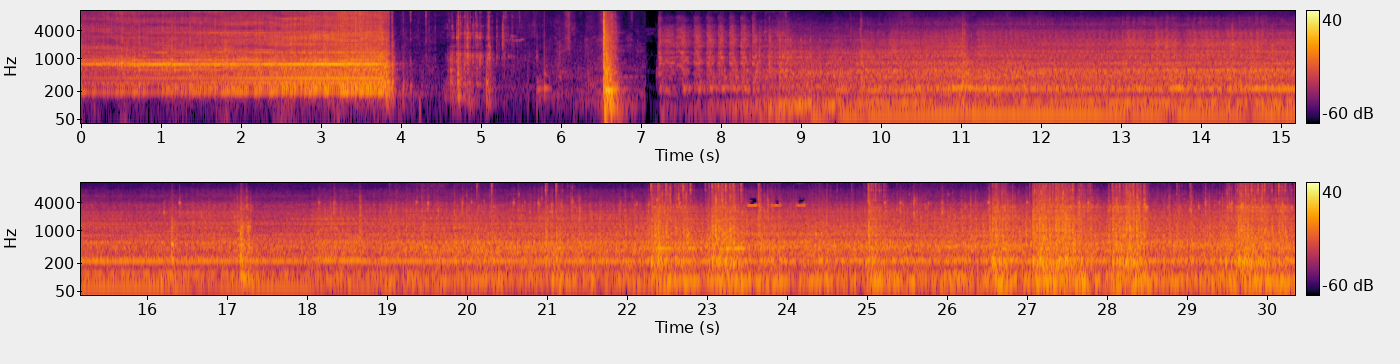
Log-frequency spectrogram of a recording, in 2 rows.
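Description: A steady whine, typical of the electric fuel transfer pump, runs for about four seconds and cuts off. A single sharp knock comes about six and a half seconds in. Then the Bobcat E42 mini excavator's diesel engine starts and runs steadily, with clanks and knocks over it in the last third.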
